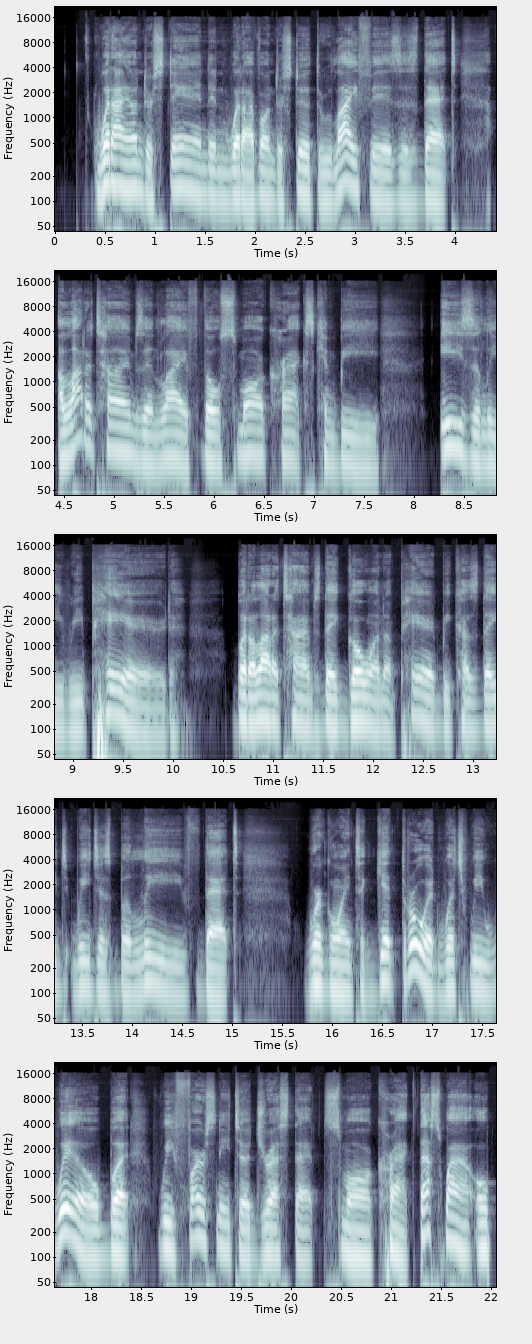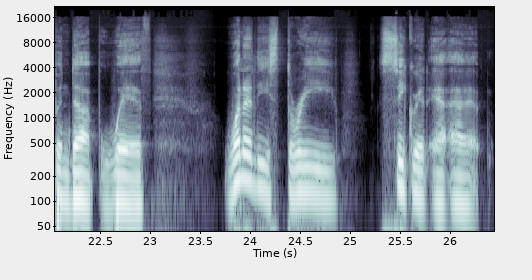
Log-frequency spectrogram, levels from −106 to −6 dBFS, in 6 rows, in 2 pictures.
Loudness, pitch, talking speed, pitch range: -18 LUFS, 115 Hz, 155 wpm, 105-130 Hz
